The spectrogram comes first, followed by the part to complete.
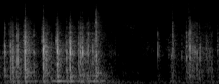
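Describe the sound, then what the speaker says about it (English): Tarot cards being shuffled by hand in a quiet room, a quick run of crisp riffling flutters followed by a short pause and a few softer card sounds, close and fairly quiet. "Sometimes I shuffle the cards before I get on."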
